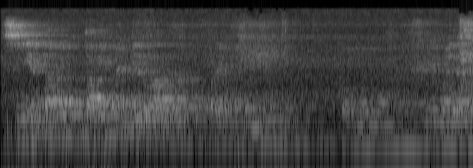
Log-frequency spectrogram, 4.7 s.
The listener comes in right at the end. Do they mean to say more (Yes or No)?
No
